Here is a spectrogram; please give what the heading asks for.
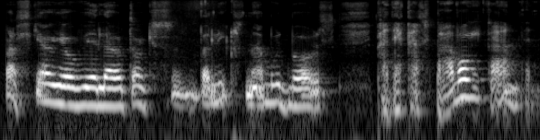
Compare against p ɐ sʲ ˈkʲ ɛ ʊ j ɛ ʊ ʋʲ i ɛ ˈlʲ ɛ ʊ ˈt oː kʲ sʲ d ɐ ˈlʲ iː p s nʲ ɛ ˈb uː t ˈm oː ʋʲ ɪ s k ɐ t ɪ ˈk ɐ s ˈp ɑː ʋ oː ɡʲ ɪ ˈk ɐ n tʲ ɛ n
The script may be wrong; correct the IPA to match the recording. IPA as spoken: p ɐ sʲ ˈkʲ ɛ ʊ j ɛ ʊ ʋʲ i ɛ ˈlʲ ɛ ʊ ˈt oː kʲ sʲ d ɐ ˈlʲ iː k s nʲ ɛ ˈb uː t ˈb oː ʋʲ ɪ s k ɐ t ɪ ˈk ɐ s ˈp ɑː ʋ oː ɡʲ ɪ ˈk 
